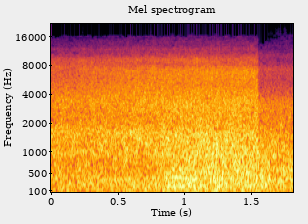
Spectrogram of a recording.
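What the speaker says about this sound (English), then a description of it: "Alright, it's got a little cascade on top." A small waterfall cascade in the Blue Mountains, Australia, heard as a steady, dense rush of falling water, close and continuous without a break.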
